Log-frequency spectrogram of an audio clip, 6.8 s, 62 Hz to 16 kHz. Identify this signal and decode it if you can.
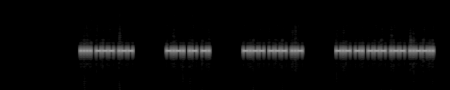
Morse code, heard as a keyed tone, about 50 wpm, 700 Hz. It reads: HOW CAN YOU KNOW?
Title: 3x Word-Spacing - Sentences from Top 100 Words - 50wpm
